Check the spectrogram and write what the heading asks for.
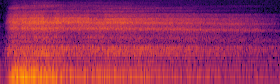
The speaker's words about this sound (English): how to really take a deep breath. I did not know that that was a thing. I didn't realize that I had been breathing wrong like my whole life, right?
